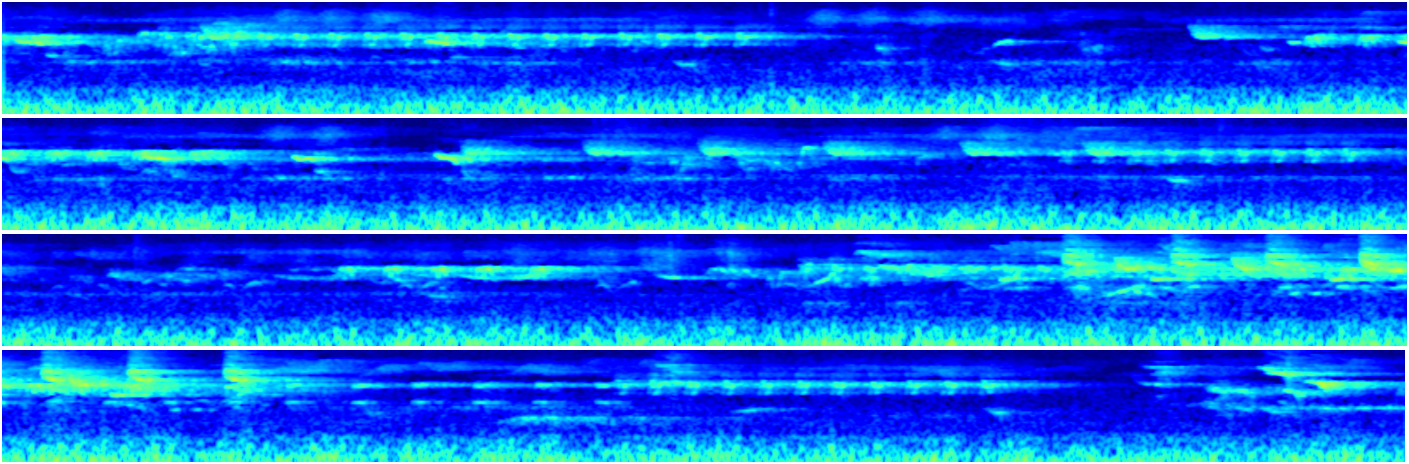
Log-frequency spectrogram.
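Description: Birds chirping and trilling in repeated short phrases, busiest a little past the middle, over a steady low rumble.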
